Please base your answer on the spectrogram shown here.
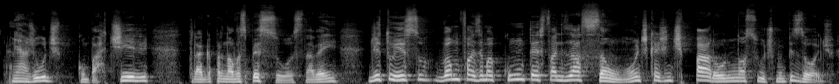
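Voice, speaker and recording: A man's voice: mid-range voice, warm tone. A young Brazilian man hosting a literature channel, talking through a novel in a casual, conversational way and often tagging his sentences with little check-ins. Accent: Brazilian Portuguese. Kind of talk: casual book-reading lesson.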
